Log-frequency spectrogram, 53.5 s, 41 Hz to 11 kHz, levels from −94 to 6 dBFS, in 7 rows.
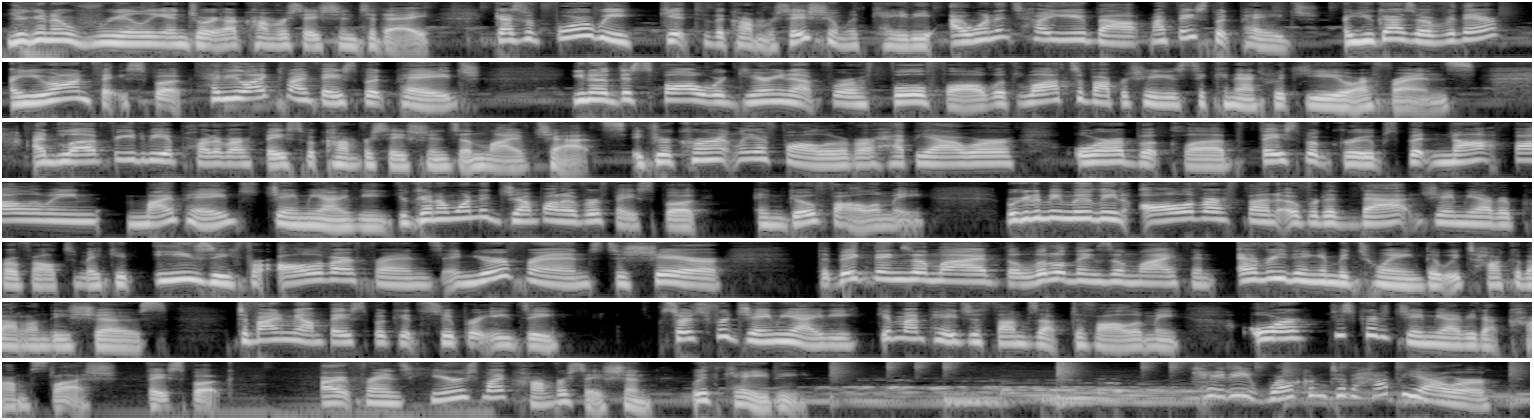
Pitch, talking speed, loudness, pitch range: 195 Hz, 225 wpm, -20 LUFS, 160-245 Hz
